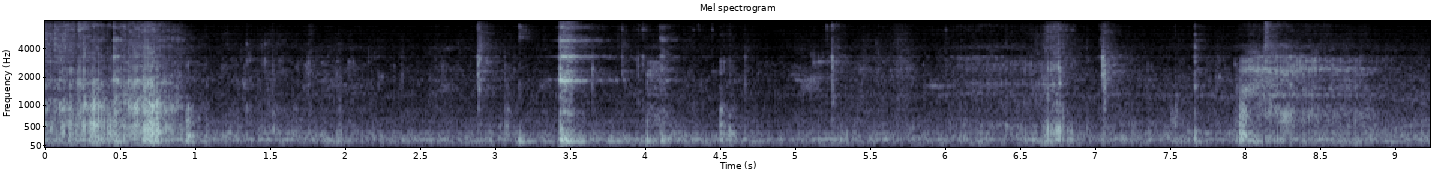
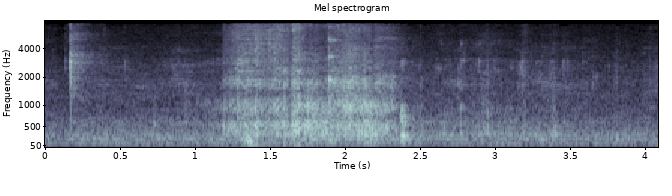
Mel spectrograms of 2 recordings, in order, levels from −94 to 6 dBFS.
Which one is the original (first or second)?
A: second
